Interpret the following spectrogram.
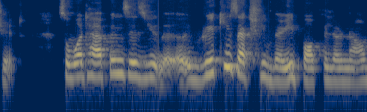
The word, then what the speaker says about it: Reiki: Now you mentioned Reiki, or yes, is that how it's said?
